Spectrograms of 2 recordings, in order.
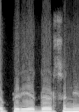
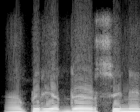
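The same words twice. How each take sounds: First: प्रियदर्शनी with a short a after श; correct form. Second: प्रियदर्शिनी with a long i after श; wrong form. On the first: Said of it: "प्रियदर्शनी होता है". (सही उच्चारण प्रियदर्शनी, श के बाद अ) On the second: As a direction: say प्रियदर्शिनी as the wrong version, -शिनी. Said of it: "प्रियदर्शिनी नहीं होता". (गलत उच्चारण प्रियदर्शिनी, श पर दीर्घ ई) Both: Shown as a demonstration.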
